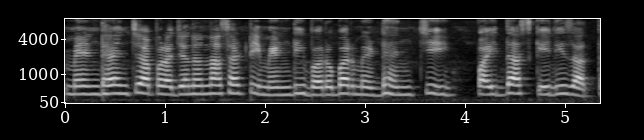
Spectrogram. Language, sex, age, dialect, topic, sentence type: Marathi, female, 18-24, Southern Konkan, agriculture, statement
